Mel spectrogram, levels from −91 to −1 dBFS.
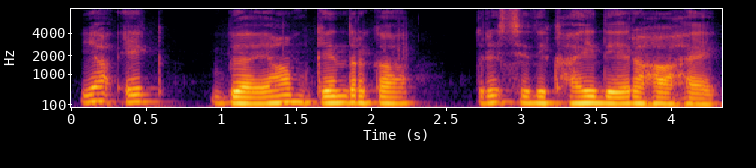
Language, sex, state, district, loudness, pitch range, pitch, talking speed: Hindi, male, Jharkhand, Ranchi, -17 LUFS, 135-155 Hz, 145 Hz, 140 wpm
